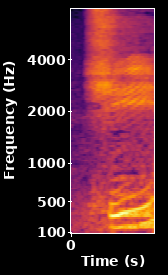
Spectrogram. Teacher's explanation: Shi dibaca panjang 2 harakat karena ada huruf iya mati. Sebelum huruf iya mati ada tanda kasrah. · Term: mad tabi'i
